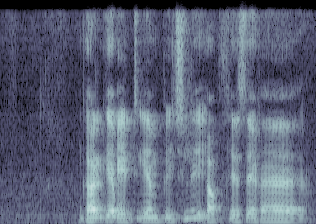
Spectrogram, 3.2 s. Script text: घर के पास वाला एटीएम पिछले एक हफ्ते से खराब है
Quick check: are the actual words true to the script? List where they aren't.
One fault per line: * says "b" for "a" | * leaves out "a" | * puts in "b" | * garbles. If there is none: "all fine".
* leaves out "पास वाला"
* leaves out "एक"
* leaves out "खराब"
